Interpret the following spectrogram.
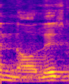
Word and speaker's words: knowledge: इसको क्या कहते हैं, नॉलेज कहते हैं। समझ में आ रहा ना, क्लियर हो गया होगा आपसे। इसमें के साइलेंट आपने बता दिया।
